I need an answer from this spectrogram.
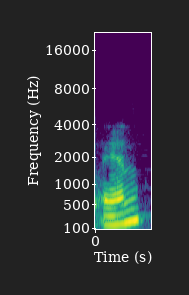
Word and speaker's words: Ann: See, or I guess it's On. I don't know. I didn't play the dub, and they said it was On. And then they say it like that in there. But I just said it as An. My head, like I played the sub version. Yeah, it's not anything I'd fight anyone on, but yeah, they pronounce it as On in fucking the dub.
